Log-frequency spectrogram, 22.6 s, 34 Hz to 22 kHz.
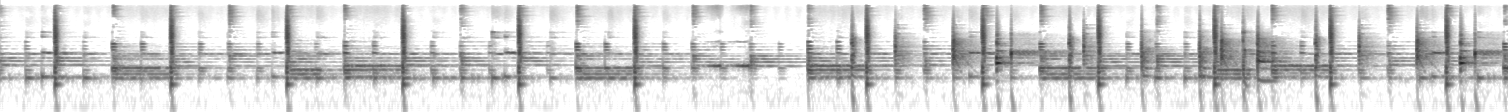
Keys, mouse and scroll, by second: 5.8 Down, 5.9 Down, 6.1 Down, 6.3 Right, 6.5 Right, 6.7 Right, 7.0 Up, 8.1 Up, 8.8 Right, 9.4-9.7 scroll down 1, 10.0 typing, 11.1 ctrl+space, 19.7 ctrl+space, 21.6 double click.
